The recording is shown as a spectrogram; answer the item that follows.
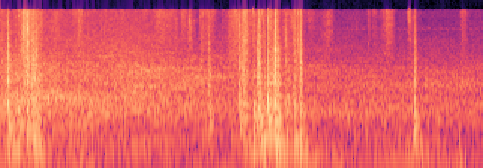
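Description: Plastic fuse box cover under a truck's hood being handled and pressed down onto the box: two short rattling bursts about two seconds apart, then a light click near the end.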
